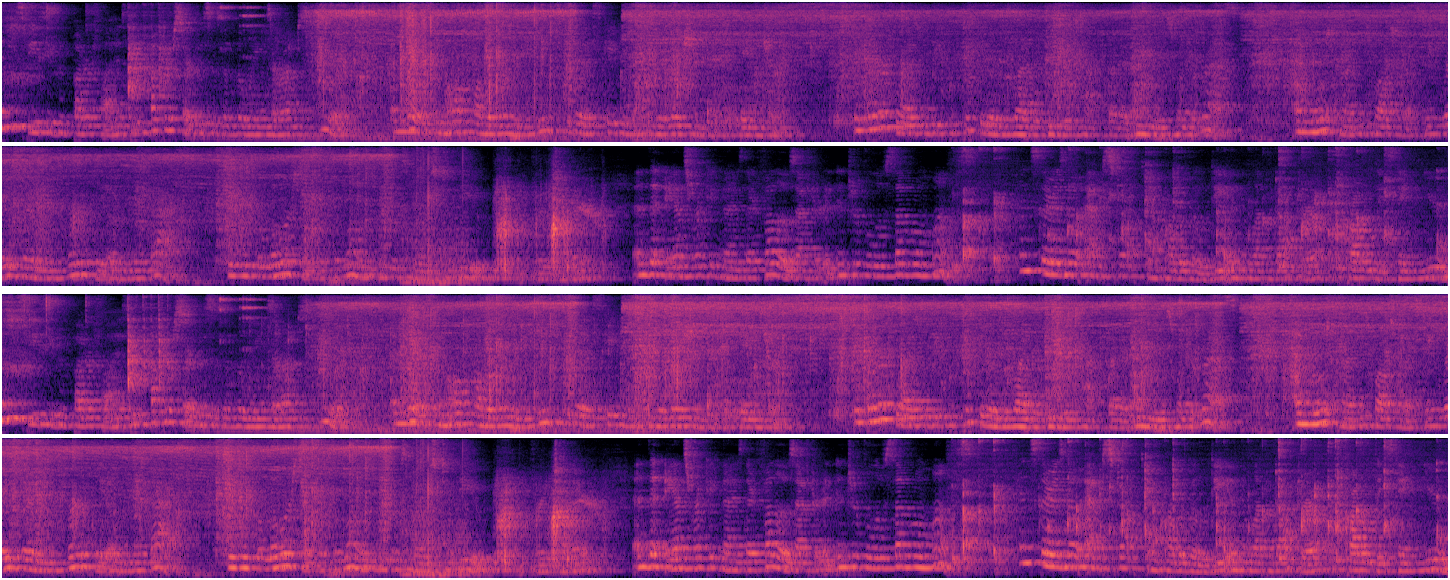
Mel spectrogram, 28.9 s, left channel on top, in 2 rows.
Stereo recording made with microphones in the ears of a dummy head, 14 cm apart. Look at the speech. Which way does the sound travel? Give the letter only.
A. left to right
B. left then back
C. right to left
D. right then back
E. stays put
A.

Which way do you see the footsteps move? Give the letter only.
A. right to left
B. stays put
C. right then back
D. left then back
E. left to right
C.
